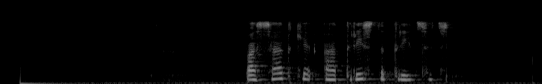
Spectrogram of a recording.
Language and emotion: Russian, neutral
